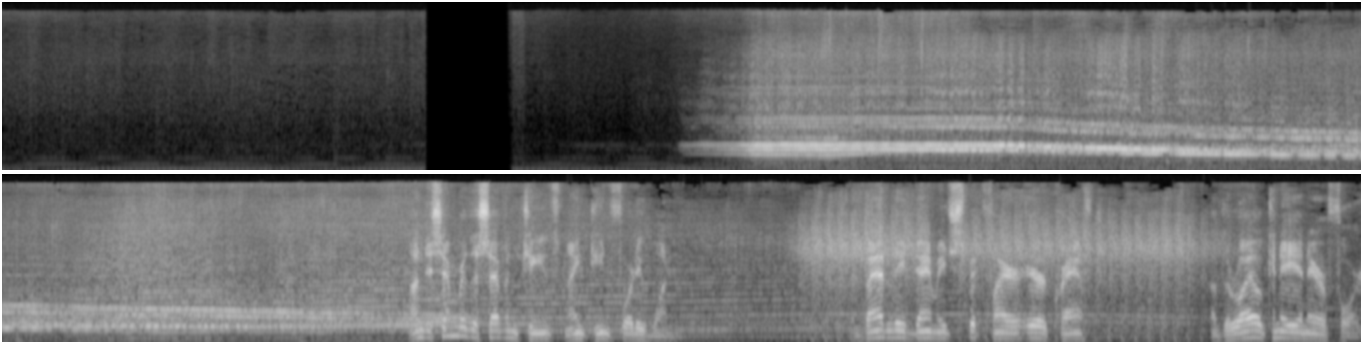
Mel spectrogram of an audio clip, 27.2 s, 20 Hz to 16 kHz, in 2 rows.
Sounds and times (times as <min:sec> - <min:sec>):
Train whistle: 0:06.8 - 0:27.1.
